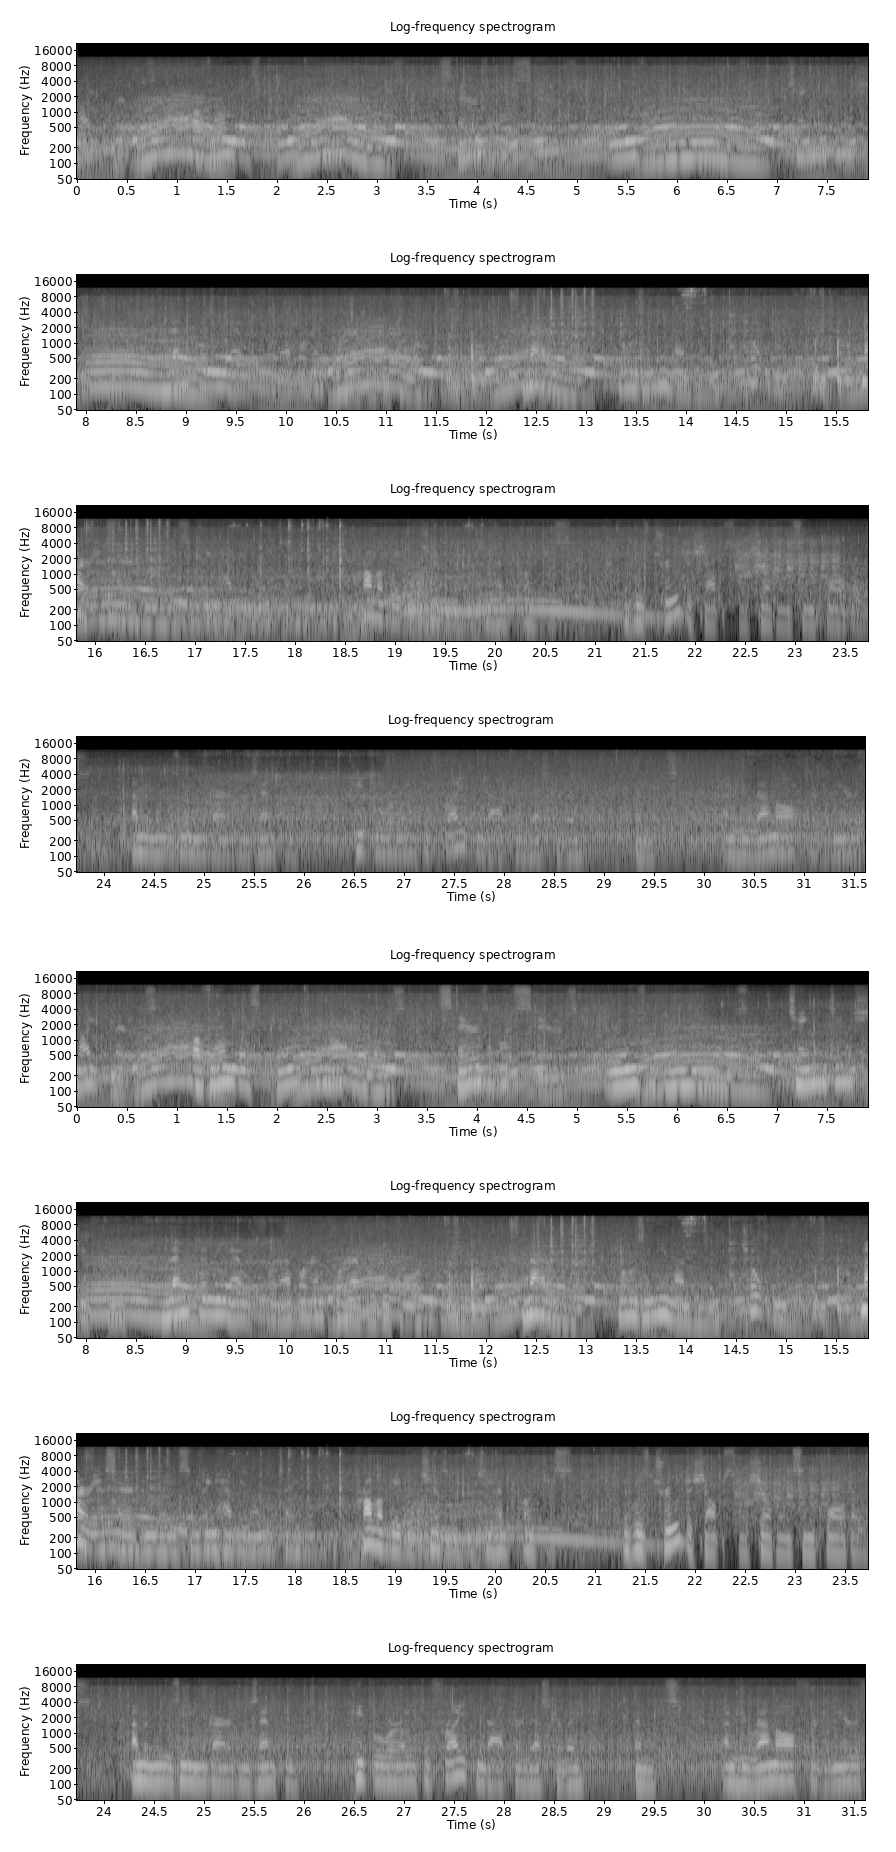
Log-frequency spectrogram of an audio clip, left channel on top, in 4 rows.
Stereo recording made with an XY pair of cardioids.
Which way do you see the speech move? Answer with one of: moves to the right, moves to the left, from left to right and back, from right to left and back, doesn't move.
doesn't move.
